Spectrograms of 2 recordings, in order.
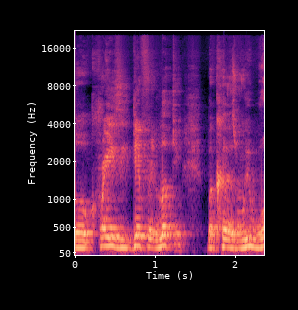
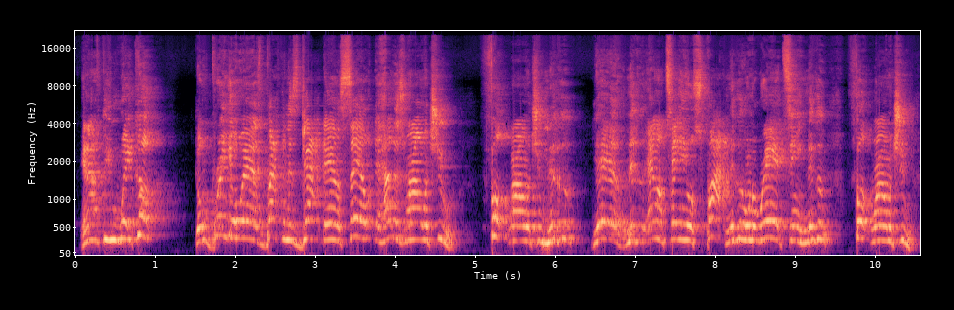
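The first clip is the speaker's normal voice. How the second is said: taunting tough guy; 10 semitones higher than usual. Retold or imitated. Sam taunting his snitch cellmate, mocking. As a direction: gloat over the knocked-out cellmate.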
